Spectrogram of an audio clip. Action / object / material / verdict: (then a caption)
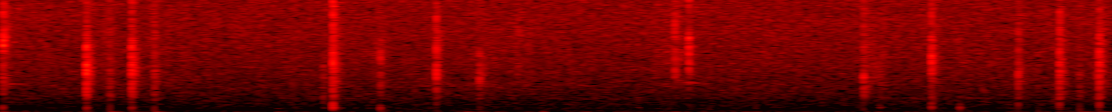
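tap / plastic flip phone keypad buttons / plastic / none. Fingertips press the keypad buttons of a white plastic flip phone, making quick, sharp, bright clicks at an irregular pace. A steady low hum runs underneath and grows slightly louder toward the end.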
